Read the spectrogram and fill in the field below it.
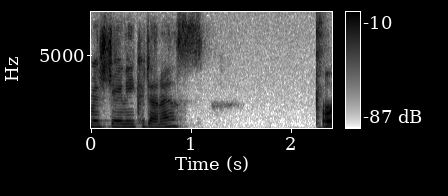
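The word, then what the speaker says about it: Cadenas: appropriate hello your honor my name is Janie cadenis all right can you spell that last name c-a-d-e-n-a-s okay go ahead also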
